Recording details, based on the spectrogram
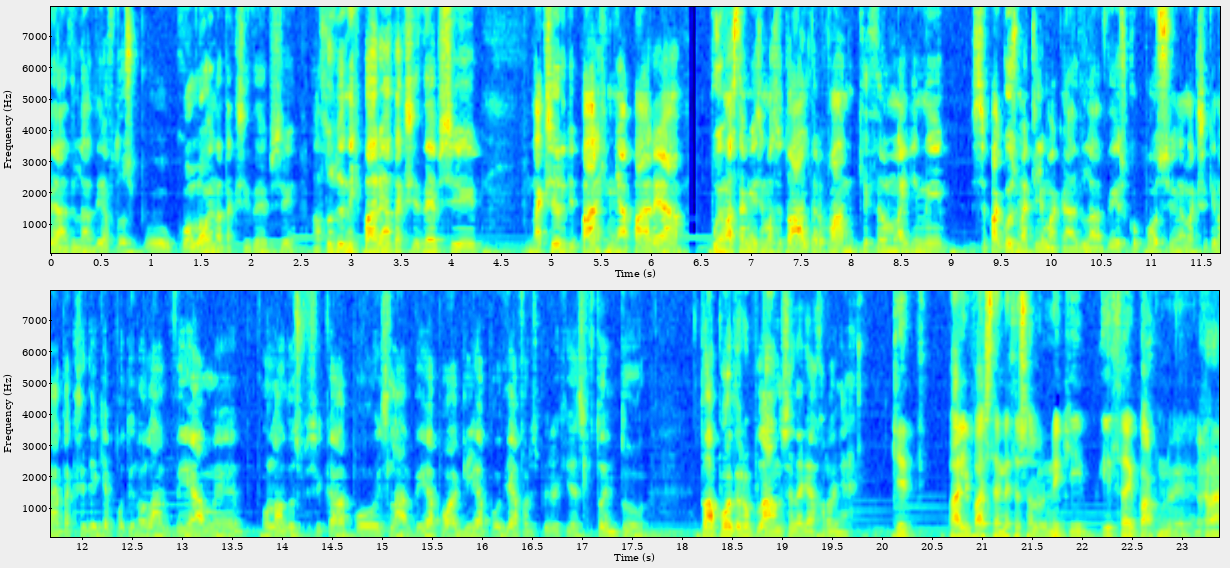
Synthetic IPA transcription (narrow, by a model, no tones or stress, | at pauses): eɐðilɐðiɐft̪o̞spuko̞lo̞inɐt̪ɐksiðe̞psi | ɐft̪o̞spuðene̞çi̥pɐɾeɐnɐt̪ɐksiðe̞psi | nɐkseɾiot̪ipɐɾçimɲɐpɐɾe̞ɐ | puimɐst̪emis̬imɐst̪et̪o̞ɐld̪e̞ɾvɐnce̞θe̞lunɐʝinise̞pɐŋɡo̞zmiɐklimɐkɐðilɐðisko̞po̞sine̞nɐkse̞cinɐnt̪ɐksiðʝɐceɐpo̞t̪ino̞lɐnðiɐme̞o̞lɐnðusfi̥sikaːpo̞islɐnðiɐːpo̞ɐŋɡliɐːpo̞ðʝɐfo̞ɾespe̞ɾio̞çe̞sɐft̪o̞inet̪o̞ | t̪o̞ɐpo̞t̪e̞ɾo̞plɐno̞se̞ðekɐxɾo̞ɲɐce | pɐlivɐsi̥t̪ɐineθe̞sɐlo̞niciiθɐipɐɾxuneɣɾ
